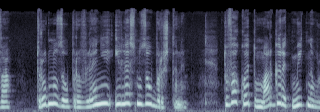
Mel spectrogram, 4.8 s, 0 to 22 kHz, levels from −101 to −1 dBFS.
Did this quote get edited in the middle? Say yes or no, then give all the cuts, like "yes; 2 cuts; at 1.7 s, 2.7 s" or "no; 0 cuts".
yes; 1 cut; at 3.3 s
